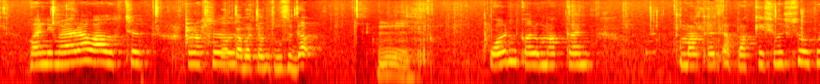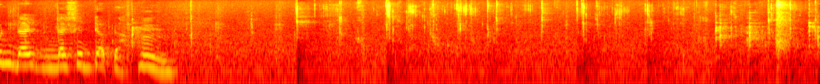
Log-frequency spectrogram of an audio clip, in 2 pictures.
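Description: People crunch and chew food close by.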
